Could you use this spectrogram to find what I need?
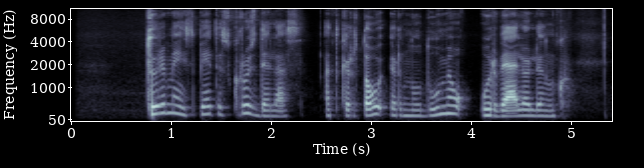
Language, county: Lithuanian, Šiauliai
